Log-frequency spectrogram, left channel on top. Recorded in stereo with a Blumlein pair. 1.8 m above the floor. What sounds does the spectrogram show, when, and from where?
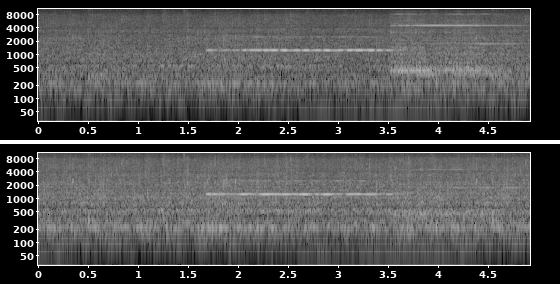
0.0 s running water: 70° right, 2.5 m
1.7 s a flute: 20° right, 7 m
3.5 s a phone ringing: 35° left, 4.5 m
